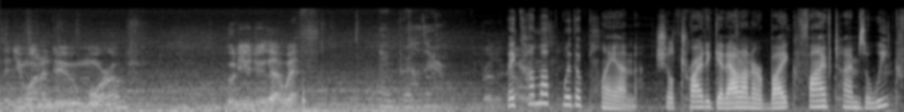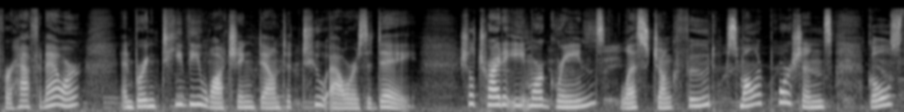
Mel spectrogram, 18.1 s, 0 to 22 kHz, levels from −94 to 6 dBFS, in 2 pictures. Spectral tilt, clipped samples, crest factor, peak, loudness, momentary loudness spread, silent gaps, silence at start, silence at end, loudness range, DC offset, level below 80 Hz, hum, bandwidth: -4.5 dB/octave; under 0.1%; 20 dB; -2 dBFS; -23 LUFS; 12 LU; none; 0 s; 0 s; 6 LU; under 0.1%; -38 dBFS; none; 15.5 kHz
